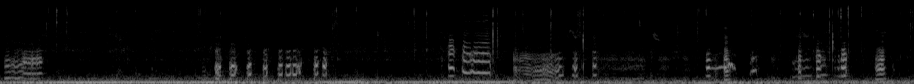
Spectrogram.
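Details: Chickens fed corn on a rainy day: a flock gives short harmonic clucks and bursts of quick stacked notes, several birds overlapping at an irregular pace over steady low rumbling background noise.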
